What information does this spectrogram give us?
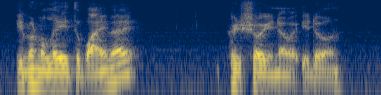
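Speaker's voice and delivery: barely audible, very quiet half-whisper. Speaking in character, asking another character to lead the way: half-whispering as quietly as possible. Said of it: "I sort of whisper as quietly as I can".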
